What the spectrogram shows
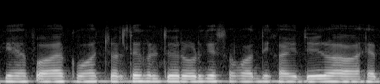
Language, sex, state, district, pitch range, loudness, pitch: Hindi, male, Chandigarh, Chandigarh, 130-135 Hz, -14 LUFS, 130 Hz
